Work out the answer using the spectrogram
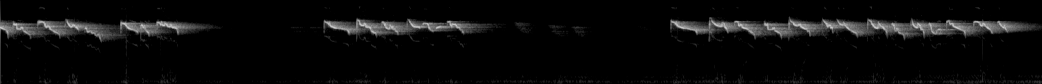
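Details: Energetic white-eye song recorded as a morning lure for wild birds: three bursts of very high, thin, downward-flicking notes, the last the longest, separated by clear silent gaps.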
